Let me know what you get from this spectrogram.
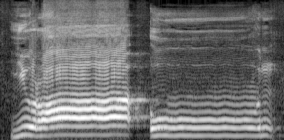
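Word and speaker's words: يراءون: আল্লাযীনা হুম ইউরা, ইউরা ইউরা নয়, ইউরাউন, অনেকে এই হামজাটা হারিয়ে ফেলেন, ইউরাউন পড়া হয়, এটাও ভুল, ইউরাউন, এটা হলো সঠিক আমাদের জন্য।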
